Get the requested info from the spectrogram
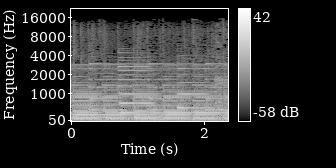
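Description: Nord Stage 2 stage keyboard playing an instrumental passage of repeated chords, about three a second, in a steady rhythm.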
